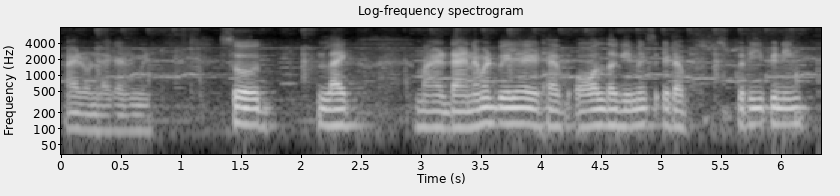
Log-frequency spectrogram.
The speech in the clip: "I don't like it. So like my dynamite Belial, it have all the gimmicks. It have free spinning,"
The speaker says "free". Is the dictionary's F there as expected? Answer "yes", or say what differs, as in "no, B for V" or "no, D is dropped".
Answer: no, P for F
